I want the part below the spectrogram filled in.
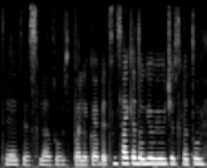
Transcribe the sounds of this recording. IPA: ˈtʲeːtʲɪs lʲɛˈtuːwsʲ pɐˈlʲiːkɐ bʲɛt ɪn ˈsɑːkʲɛ dɐʊˈɡʲɛʊ ˈjɛʊt͡ʃʲɛs lʲɛˈtuːʋʲɛ

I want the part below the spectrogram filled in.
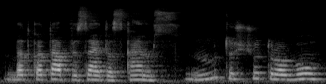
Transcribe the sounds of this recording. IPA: bʲɛt kɐt tɑːp ʋʲɪˈsɐɪ tɐs ˈkɐɪms nʊ tʊʃʲˈt͡ʃʲuː truɔˈbuː

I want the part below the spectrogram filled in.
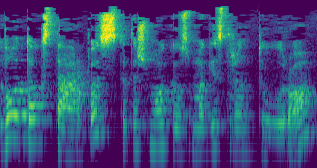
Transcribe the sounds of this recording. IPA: ˈbʊʋoː ˈtoːks ˈtɐrpɐs kɐt ˈɐʃ ˈmoːkʲɛʊs mɐɡʲɪstrɐnˈtuːroː

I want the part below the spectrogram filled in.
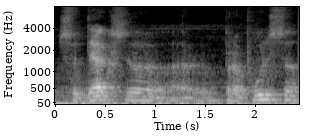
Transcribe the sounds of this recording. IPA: sʊˈdʲæːksʲʊ ɐr prɐˈpuːlʲsʲʊ

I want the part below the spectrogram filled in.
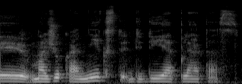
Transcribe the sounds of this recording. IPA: ɪ mɐˈʒʲʊkɑː nʲiːkst dʲɪˈdʲiːjɛ ˈpʲlʲæːtɐs

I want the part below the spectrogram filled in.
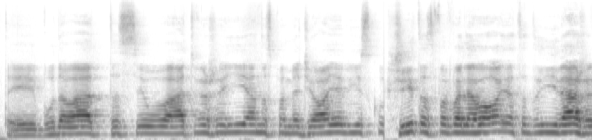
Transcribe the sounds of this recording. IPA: ˈtɐɪ ˈbuːdɐʋɐ ˈtɐs jɛʊ ˈɑːtʲʋʲɛʒɐ ˈjiː ˈɑːnɐs pɐmʲɛˈd͡ʒʲoːjɛ ˈʋʲiːskuː ˈʃʲiːtɐs pɐbɐlʲɛˈʋoːjɛ tɐˈdʊ ˈjiː ˈʋʲæːʒɐ

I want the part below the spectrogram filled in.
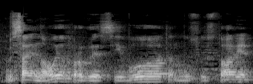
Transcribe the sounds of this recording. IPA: ʋʲɪˈsɐɪ ˈnɐʊjɛ proːɡrʲɛsʲiːˈʋʊ tʲɛn ˈmuːsuː ɪsˈtoːrʲɪjɛ

